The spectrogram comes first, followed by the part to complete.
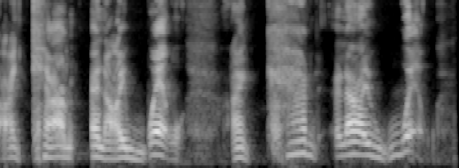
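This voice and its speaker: A man's voice: fairly high pitch, slow, vocal fry, darkish tone, voice pushed up, full character voice. A man voicing a proud, emotional and determined steam engine with a puffing, exclamatory manner for a storybook. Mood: determined effort.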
